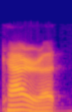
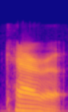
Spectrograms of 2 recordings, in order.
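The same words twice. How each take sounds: First: The final t is a clear, released t. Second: The final t is a glottal stop. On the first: "instead of making it like a dental" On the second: "they would now make it a glottal"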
